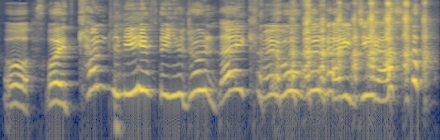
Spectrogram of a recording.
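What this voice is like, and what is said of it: Weak put-on Scottish accent. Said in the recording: “I'm mocking myself for not being able to do a Scottish accent”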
